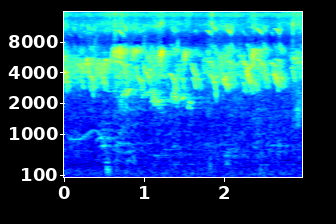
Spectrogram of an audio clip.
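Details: Chickens outdoors: a mother hen calls her chicks for a walk. A crowd of chicks peeps shrilly and nonstop in quick descending notes, while a low hen cluck sounds faintly under steady background hiss.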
